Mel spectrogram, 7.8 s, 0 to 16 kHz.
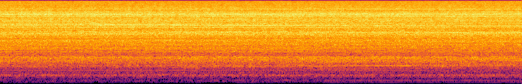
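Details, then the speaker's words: Graco Magnum X5 airless paint sprayer after priming-problem maintenance, hose reconnected and clamped: loud steady hissing run with no surging, stalling or sputter; pump primes and works normally again. "as you can see the machine is working again and this is the way you fix priming problems"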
